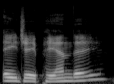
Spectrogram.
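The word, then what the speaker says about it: AJPayandeh: You can follow me on Twitter at AJPayende. My last name is spelled P-A-Y-A-N-D-E-H.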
